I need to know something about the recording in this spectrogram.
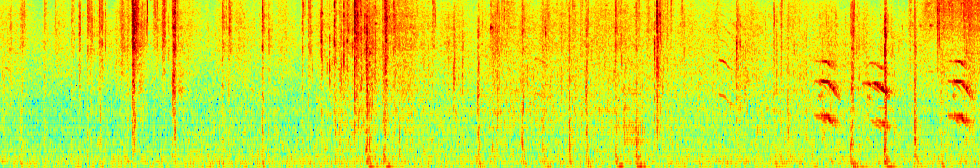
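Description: Footsteps tread on hard ground at a steady walking pace.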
